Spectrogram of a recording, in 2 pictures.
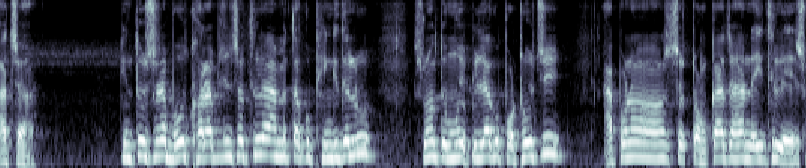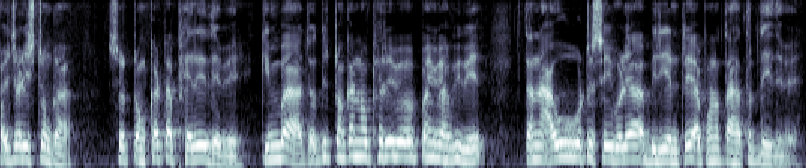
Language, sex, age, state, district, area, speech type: Odia, male, 60+, Odisha, Jajpur, rural, spontaneous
